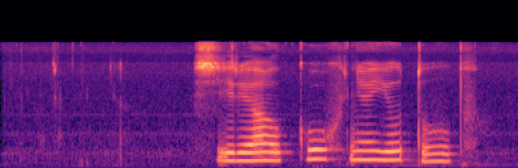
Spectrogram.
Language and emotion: Russian, sad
